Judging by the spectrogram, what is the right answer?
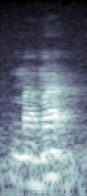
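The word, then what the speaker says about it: mamá: We have the accent, the written accent on the last syllable, so that's where we're going to stress mama.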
